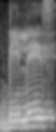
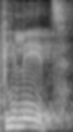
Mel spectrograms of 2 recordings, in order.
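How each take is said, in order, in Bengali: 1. শেষ সিলেবলে 'eh' স্বরধ্বনি আছে। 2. শেষ সিলেবলে ছোট 'ih' স্বরধ্বনি আছে। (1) "ভিলেজ না" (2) "রস্বইকার দিয়ে উচ্চারণ করবা"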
